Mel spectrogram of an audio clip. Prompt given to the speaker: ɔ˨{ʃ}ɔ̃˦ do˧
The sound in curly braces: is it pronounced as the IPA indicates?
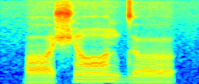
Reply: yes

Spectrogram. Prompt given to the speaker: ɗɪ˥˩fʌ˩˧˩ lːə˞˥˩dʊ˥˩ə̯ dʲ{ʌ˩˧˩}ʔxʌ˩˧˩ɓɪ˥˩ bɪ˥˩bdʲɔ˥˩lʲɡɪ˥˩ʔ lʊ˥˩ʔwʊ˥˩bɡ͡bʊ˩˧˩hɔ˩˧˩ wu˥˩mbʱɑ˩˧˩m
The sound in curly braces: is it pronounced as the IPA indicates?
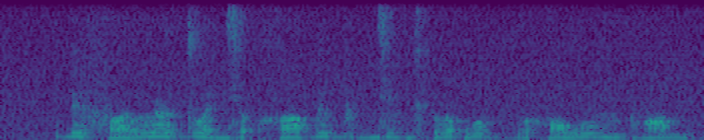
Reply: no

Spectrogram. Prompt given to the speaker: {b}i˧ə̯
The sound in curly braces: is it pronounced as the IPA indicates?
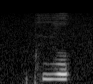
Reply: no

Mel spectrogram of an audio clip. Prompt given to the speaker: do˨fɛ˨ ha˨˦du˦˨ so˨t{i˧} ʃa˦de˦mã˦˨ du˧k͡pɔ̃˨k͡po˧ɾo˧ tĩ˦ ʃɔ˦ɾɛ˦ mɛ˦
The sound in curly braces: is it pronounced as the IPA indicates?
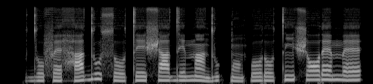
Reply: no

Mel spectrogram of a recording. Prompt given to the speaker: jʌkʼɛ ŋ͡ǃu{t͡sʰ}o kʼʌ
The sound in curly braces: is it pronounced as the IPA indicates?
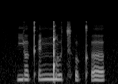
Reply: no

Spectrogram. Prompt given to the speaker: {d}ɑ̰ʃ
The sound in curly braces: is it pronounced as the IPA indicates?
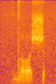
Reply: yes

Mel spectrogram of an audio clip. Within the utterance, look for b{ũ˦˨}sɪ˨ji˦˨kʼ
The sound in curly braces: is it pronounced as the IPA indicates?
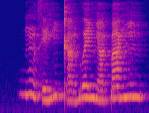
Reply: yes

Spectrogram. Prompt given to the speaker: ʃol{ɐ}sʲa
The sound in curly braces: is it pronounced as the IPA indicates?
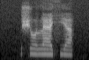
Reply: no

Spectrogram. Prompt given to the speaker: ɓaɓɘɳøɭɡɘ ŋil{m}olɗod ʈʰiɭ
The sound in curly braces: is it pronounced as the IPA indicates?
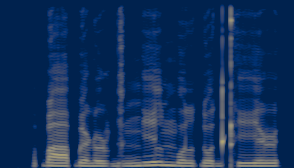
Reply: yes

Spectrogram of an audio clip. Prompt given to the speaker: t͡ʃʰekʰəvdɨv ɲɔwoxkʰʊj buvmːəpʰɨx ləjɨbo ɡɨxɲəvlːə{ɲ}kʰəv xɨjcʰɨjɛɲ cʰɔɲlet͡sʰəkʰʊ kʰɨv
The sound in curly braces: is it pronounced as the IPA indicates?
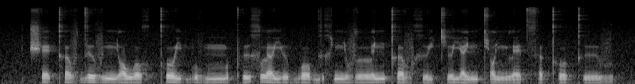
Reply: yes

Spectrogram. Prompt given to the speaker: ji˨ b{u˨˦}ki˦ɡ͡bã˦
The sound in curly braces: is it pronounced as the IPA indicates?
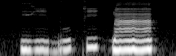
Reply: yes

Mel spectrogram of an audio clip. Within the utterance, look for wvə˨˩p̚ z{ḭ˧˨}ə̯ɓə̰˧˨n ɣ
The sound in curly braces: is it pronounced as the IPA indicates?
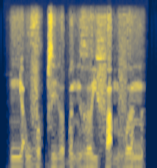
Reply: no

